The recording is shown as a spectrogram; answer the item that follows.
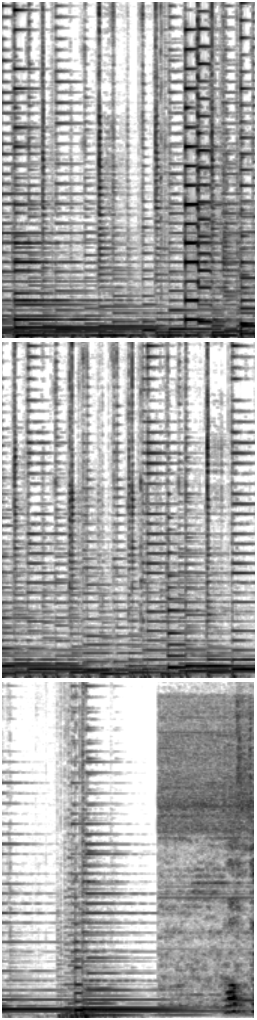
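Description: Background music of a gently strummed and plucked acoustic guitar, fading out near the end and giving way to faint room noise.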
